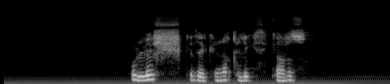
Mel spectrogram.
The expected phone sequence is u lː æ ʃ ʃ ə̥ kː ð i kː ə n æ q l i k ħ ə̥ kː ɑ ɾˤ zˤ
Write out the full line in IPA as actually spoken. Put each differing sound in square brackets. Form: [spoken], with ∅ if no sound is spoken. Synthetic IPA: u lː æ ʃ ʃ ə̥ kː ð [æ] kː ə n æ q l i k [θ] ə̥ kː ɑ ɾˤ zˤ

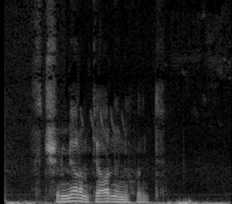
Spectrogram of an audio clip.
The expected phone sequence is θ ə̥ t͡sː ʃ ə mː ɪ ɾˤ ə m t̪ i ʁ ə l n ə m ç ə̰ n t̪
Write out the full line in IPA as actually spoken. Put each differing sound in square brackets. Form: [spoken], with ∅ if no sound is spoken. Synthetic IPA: θ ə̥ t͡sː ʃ ə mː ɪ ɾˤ ə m t̪ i ʁ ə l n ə [n] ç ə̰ n t̪

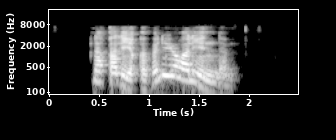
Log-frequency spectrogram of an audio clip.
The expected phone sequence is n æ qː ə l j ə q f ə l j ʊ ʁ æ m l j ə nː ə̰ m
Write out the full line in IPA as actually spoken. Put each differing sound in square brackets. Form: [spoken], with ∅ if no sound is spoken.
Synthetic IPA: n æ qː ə l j ə q [v] ə l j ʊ ʁ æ [∅] l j ə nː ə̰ m

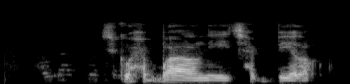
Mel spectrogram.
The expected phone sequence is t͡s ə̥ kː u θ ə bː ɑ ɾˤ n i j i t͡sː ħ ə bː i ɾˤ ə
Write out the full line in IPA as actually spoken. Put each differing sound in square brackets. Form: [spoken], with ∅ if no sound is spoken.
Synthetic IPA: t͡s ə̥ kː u [ħ] ə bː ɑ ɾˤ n i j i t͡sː ħ ə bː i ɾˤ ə

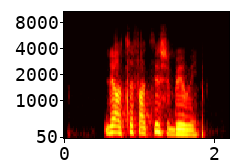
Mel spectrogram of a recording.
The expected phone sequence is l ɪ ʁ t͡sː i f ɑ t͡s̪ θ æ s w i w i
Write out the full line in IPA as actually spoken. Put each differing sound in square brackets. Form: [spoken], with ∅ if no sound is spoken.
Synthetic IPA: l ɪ ʁ t͡sː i f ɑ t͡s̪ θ [i] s [b] i w i

